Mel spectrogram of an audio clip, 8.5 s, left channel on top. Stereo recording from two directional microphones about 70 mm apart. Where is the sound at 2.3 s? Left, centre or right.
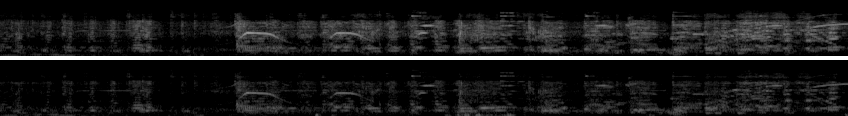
Right.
